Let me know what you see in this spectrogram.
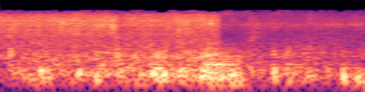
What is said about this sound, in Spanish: Por la noche, un coche guarda bajo la lluvia.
